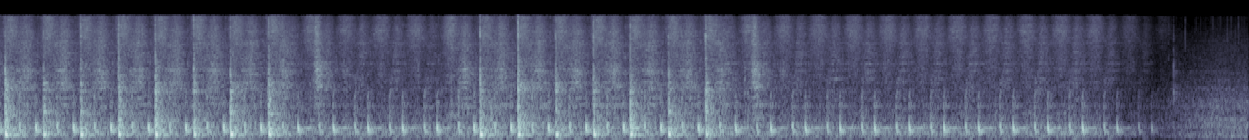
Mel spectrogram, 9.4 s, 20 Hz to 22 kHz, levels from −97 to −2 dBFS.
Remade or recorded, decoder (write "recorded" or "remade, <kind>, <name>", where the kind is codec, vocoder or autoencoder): recorded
